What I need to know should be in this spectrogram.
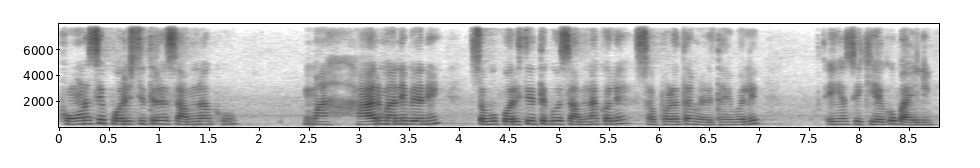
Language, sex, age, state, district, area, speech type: Odia, female, 18-30, Odisha, Kandhamal, rural, spontaneous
